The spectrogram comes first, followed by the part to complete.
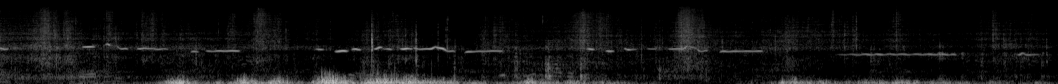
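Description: A high, wavering whistle in short broken notes, ending in a steady trill near the end, over the ploughing of a dry field behind an ox team. Heavy low rumbles come and go, loudest two to five seconds in and again near nine seconds.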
